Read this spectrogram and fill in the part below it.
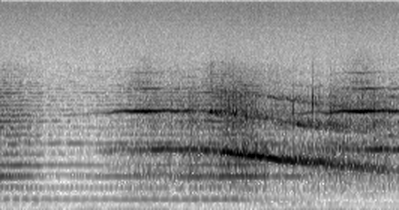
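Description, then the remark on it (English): Loud, steady warning klaxons at Cape Canaveral blare in a sustained, harmonically rich drone, their pitch sliding downward partway through, with no voices present. “Warning klaxons at Cape Canaveral.”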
